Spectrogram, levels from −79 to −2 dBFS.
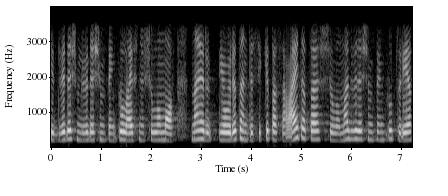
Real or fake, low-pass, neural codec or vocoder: real; 3.6 kHz; none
